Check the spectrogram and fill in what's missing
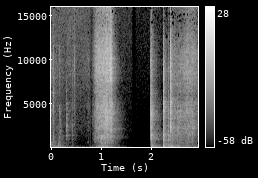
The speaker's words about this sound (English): if you open up the oven, I'll slide in the tray of cake tins.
